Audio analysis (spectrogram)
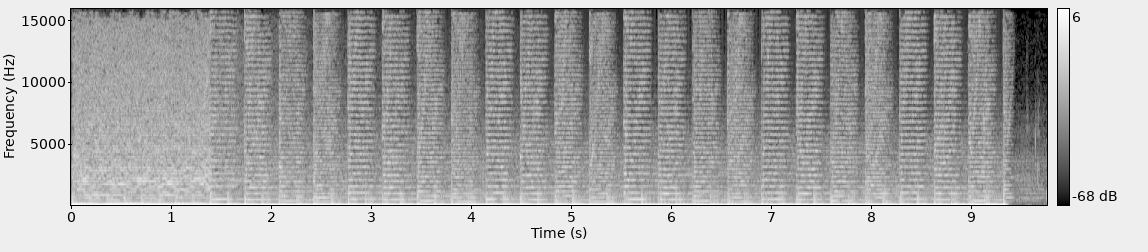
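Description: A drum and bass synth melody with a deep bass line plays over steady, driving electronic beats, loud and continuous until it cuts off abruptly at the end.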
